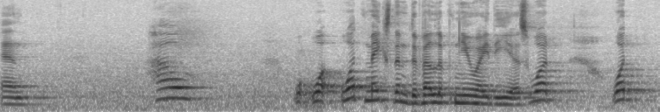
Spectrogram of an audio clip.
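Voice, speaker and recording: A woman moderating a panel, putting questions to a guest in a halting way and rephrasing as she goes. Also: medium pitch, big pitch swings, a little mellow. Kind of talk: interviewing panelists, partly from a script. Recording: roomy echo, faint background noise.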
